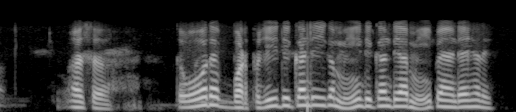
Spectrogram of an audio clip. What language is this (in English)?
Punjabi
